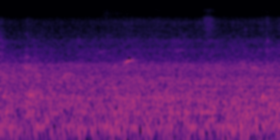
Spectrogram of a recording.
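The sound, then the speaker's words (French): Someone imitates a metro train with their voice, making a steady, continuous whooshing rumble that holds at an even loudness for a few seconds without pauses. “Oui, je fais bien le métro.”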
